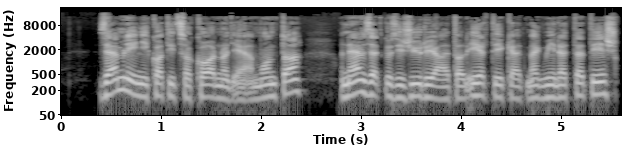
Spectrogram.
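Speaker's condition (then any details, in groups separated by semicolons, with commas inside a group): No condition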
